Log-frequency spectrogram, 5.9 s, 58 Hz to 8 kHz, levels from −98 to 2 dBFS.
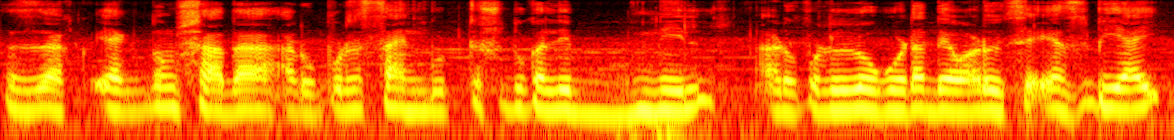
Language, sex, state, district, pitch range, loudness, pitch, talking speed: Bengali, male, Tripura, West Tripura, 165-180 Hz, -19 LUFS, 170 Hz, 165 wpm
